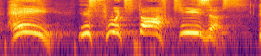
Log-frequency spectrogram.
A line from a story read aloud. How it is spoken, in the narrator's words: one of the shepherds yelled out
